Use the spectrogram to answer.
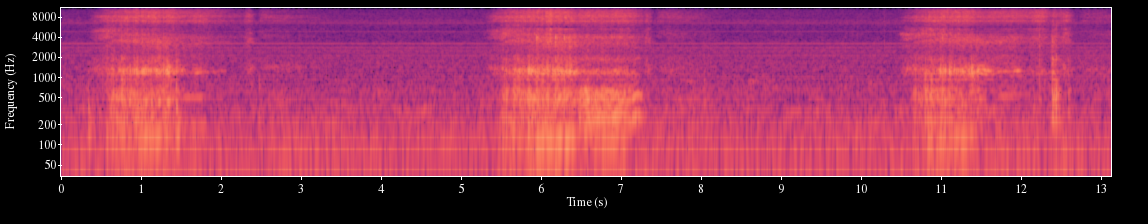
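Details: A person snoring, recorded in 1995: three soft, rasping snores about five seconds apart, roughly twelve breaths a minute, over a faint steady hum.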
